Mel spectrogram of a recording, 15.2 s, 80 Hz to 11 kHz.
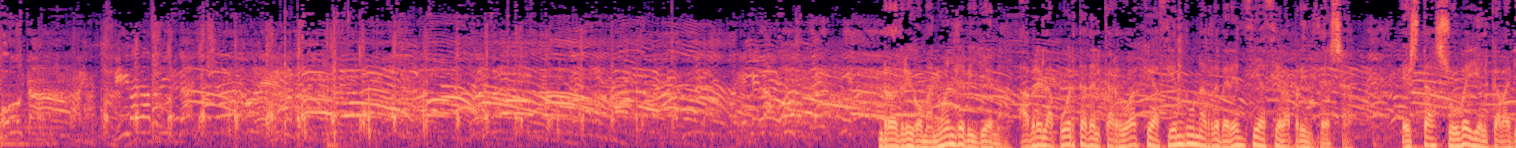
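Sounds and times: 
crowd of onlookers chattering by a waiting carriage at a palace door: 0.0s - 15.1s
speech: 8.8s - 15.1s.

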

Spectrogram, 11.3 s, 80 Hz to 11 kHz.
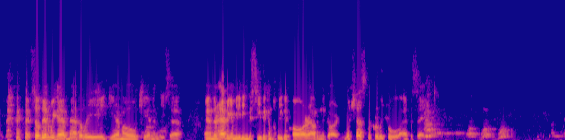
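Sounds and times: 
faint noise: 0.0s - 11.2s
speech: 0.3s - 8.8s
dog barking: 8.5s - 10.3s.

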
